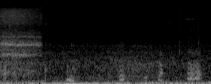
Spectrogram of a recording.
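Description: Chickens clucking softly while pecking at food: a few short, low clucks spaced through the moment, opening with a brief higher-pitched call.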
